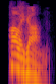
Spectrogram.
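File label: "polygon", English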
